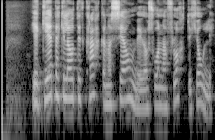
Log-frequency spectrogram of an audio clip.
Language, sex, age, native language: Icelandic, female, 40-49, Icelandic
